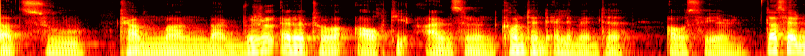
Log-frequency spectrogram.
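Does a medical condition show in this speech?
No.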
